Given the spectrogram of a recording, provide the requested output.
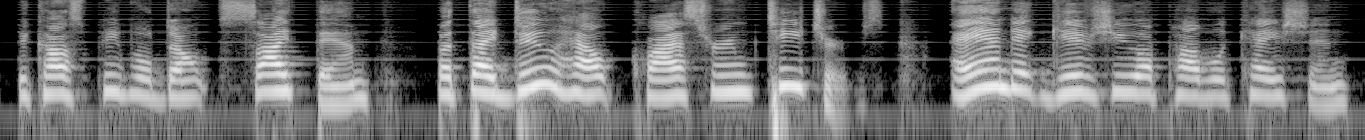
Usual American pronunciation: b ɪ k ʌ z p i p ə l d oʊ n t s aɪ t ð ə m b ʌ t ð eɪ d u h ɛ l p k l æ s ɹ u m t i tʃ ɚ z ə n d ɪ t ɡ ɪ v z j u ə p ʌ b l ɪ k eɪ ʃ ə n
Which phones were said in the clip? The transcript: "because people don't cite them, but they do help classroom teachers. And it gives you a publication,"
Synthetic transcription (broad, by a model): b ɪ k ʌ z p i p l d oʊ n t s aɪ t ð ə m b ʌ t ð eɪ d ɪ h ɛ l p k l æ s ɹ u m t i tʃ ɚ z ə n ɪ t ɡ ɪ v z j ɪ ə p ʌ b l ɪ k eɪ ʃ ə n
